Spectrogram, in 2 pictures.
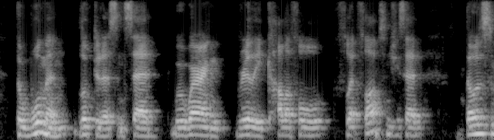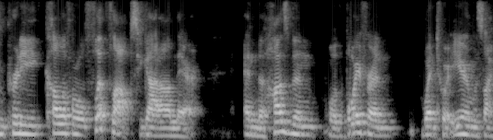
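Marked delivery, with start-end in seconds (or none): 5.8-8.7 best attempt at a put-on American accent. Quoting what a woman said to them, in a put-on American accent. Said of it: "I'll try and put on my best American accent".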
